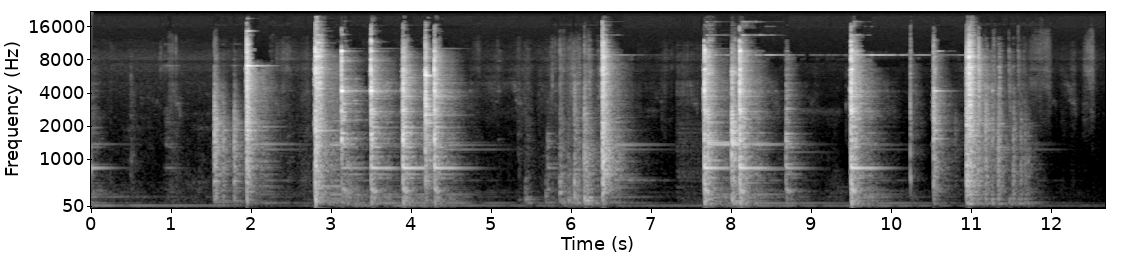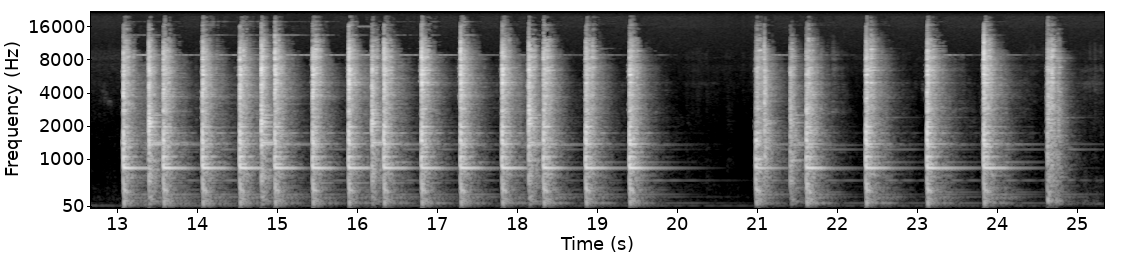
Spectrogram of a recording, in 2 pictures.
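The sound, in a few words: hammering on stuck pins of a brush mower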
